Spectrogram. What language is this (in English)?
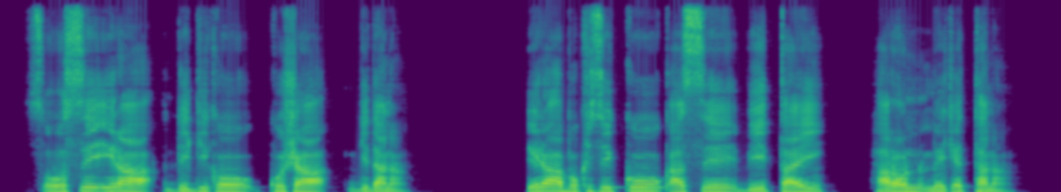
Gamo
